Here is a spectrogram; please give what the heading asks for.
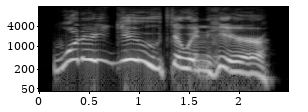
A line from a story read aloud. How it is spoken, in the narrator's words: roared Isern, triumphant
